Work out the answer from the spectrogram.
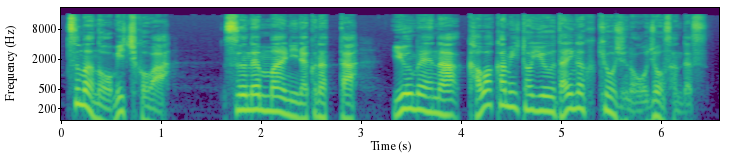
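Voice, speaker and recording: Guy narrating a mystery audiobook, polite n measured, really varied intonation, very dry close sound. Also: on the high side, very animated, a little mellow, no echo. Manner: measured, polite storytelling delivery. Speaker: audiobook reader. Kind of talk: dramatic literary narration of a mystery story.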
